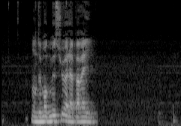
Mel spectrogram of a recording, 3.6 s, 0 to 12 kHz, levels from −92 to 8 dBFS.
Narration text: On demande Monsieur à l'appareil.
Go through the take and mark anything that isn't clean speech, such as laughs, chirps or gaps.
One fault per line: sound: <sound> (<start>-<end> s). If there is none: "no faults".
no faults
